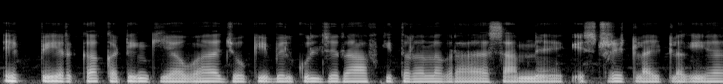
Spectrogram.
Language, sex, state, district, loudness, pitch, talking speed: Hindi, male, Chandigarh, Chandigarh, -18 LUFS, 130 Hz, 175 wpm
